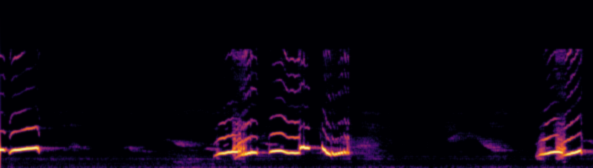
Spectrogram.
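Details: Singing Oriental magpie-robin used as a quick lure to rouse others: a single pure whistle, then a tight cluster of slurred, rising and falling notes, a pause, and another rising whistle.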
